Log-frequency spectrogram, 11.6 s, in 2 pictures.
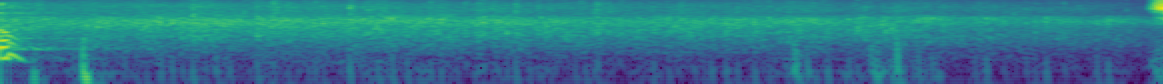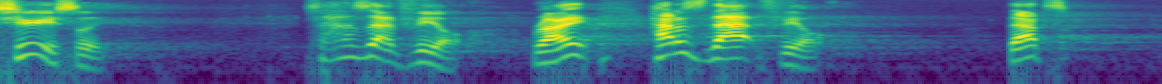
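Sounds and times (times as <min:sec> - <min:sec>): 
audience applause: 0:00.0 - 0:05.8
speech: 0:05.8 - 0:06.4, 0:07.4 - 0:10.0, 0:10.8 - 0:11.2.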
